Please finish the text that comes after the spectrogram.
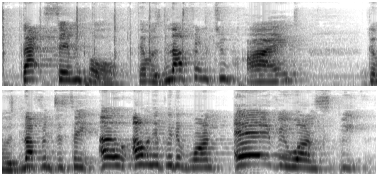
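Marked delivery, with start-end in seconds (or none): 3.6-4.5 higher, louder mocking voice of a show-off; mock wannabe voice. Mocking people who want to be the one, in a higher, louder put-on voice. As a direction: send up someone desperate to be the one. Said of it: "a lot of people speak like this".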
